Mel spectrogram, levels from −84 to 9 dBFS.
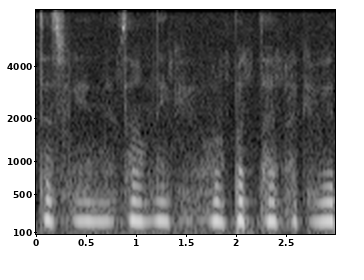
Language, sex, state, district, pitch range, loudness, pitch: Hindi, female, Uttar Pradesh, Jyotiba Phule Nagar, 200-205 Hz, -18 LUFS, 205 Hz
